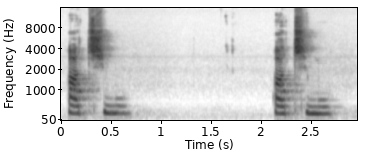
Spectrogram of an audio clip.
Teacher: So the first one is very open, O. The last one is very, very closed. You can almost not hear it. Okay, it's very, very subtle, and it sounds like U, but it's very weak.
